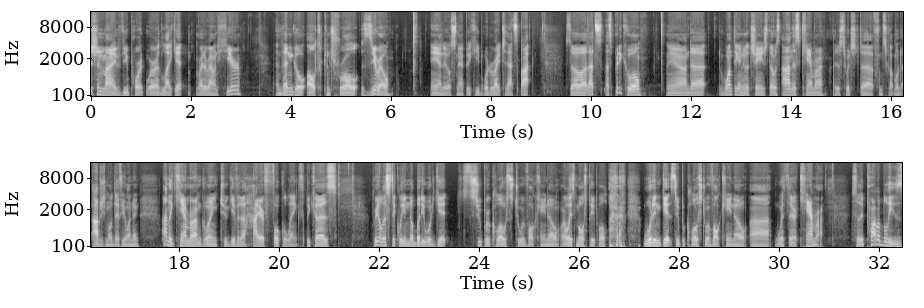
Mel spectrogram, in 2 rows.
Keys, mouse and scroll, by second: 2.2-5.1 middle drag, 6.4 ctrl+alt+KP_0, 11.9-13.8 drag, 13.5 middle click, 13.5-15.3 right drag, 15.5-20.0 drag.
